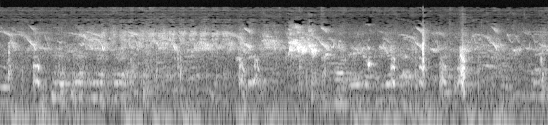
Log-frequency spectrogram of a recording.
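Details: Feeding chickens on a backyard farm, overlapping chirps and clucks with a louder rough squawk in the middle, then several sharp isolated clucks.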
